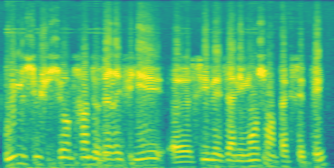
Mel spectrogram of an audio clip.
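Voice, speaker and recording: A man's voice: mid-range voice, quick pace, sharp tone, slightly rough, no room sound, rough recording. A man working as a hotel booking agent, speaking formally and patiently on a customer service call.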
